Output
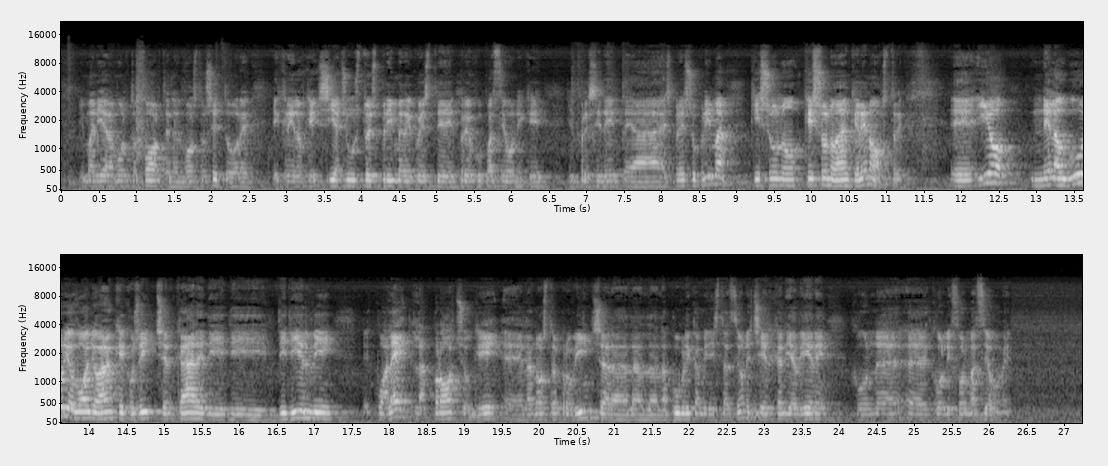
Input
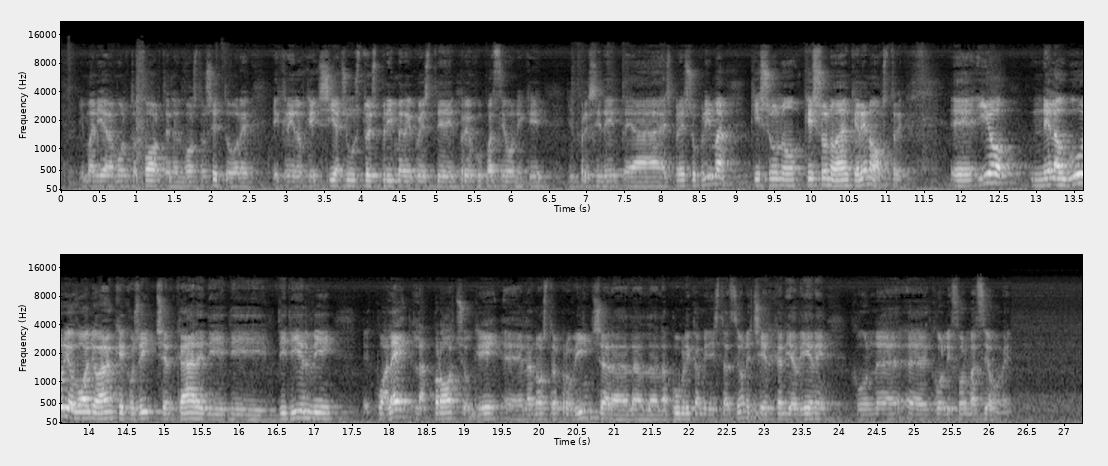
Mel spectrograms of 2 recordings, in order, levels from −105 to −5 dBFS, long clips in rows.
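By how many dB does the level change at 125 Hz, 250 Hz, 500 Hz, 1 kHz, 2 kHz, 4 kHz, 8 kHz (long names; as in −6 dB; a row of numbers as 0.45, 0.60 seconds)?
−1.5, +2.5, −7.0, +3.0, +3.5, +4.5, +2.0 decibels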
